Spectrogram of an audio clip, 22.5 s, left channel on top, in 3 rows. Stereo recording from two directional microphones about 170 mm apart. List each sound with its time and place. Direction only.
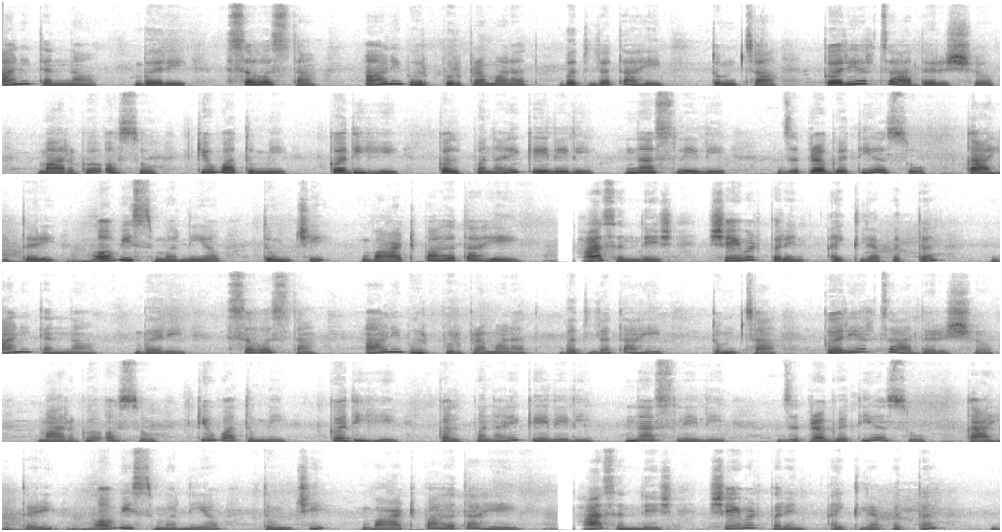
0.0 s a woman's voice: 20° left (ahead or behind)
